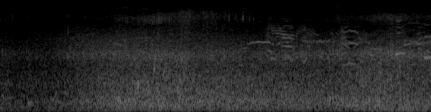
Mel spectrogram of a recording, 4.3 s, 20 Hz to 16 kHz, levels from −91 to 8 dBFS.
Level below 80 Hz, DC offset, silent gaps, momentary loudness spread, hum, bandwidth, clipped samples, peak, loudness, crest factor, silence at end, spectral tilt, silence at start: -78 dBFS; under 0.1%; none; 12 LU; none; 13.5 kHz; under 0.1%; -36 dBFS; -52 LUFS; 16 dB; 0 s; -3.5 dB/octave; 0 s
